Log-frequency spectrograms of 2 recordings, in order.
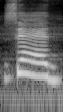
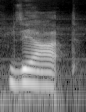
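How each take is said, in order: First: The name is said as one syllable, Zaid. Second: The name is said with three syllables, Zi-ya-d. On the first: This is how one character says the name. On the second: This is the name as it is usually said.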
